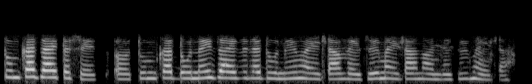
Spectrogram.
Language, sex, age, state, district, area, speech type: Goan Konkani, female, 18-30, Goa, Canacona, rural, conversation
